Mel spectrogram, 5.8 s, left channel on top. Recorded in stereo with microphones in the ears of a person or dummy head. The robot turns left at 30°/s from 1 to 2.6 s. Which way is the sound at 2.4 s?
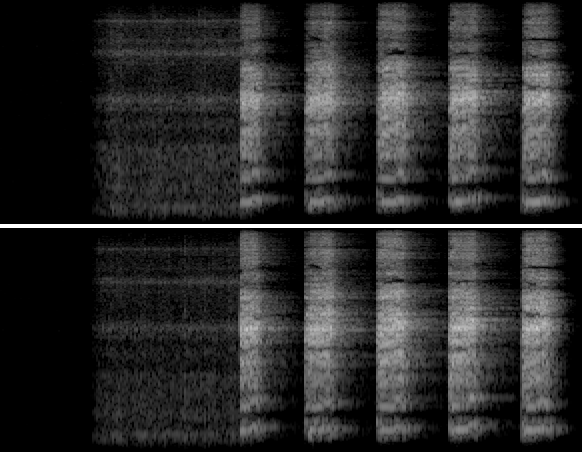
70° right (ahead or behind).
